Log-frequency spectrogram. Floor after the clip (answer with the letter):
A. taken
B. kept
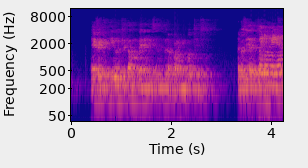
B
